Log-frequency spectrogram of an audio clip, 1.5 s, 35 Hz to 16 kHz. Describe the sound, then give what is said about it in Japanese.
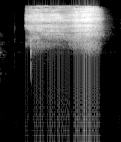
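A single sharp hiss of gas escaping as a 591 ml bottle of Coca-Cola Zero Sugar Cherry flavor soda is twisted open, lasting about a second, fairly loud, with a brief click at the start and no voices. “コカ・コーラゼロシュガーチェリーフレーバーを買ってまいりました。”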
